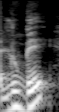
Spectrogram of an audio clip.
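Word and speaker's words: ube: Alors, parmi les plantes aussi adaptogènes qu'on a citées, il y a l'houbé. Oui, L'houbé, donc oui. ça s'écrit U-B-E.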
